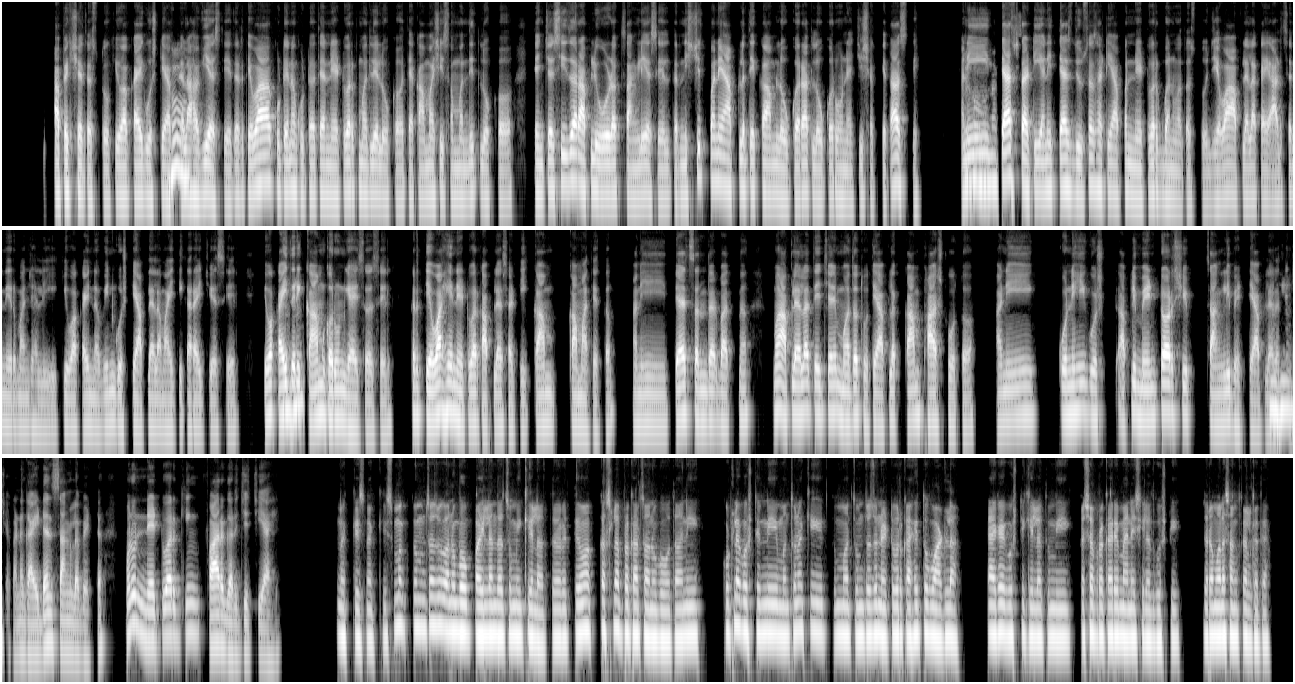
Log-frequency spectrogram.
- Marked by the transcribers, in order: tapping; in English: "मेंटरशिप"; "सांगाल" said as "सांगताल"
- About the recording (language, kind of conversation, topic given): Marathi, podcast, नेटवर्किंगमध्ये सुरुवात कशी करावी?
